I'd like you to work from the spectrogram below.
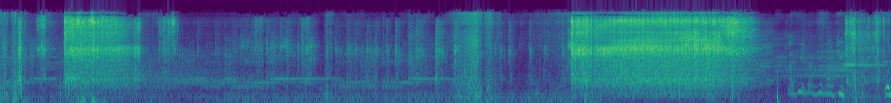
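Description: Rapid automatic gunfire from the mobile shooter game Free Fire, bursts of dense crackling shots with a long sustained volley near the end, loud and close, with people talking over it.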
